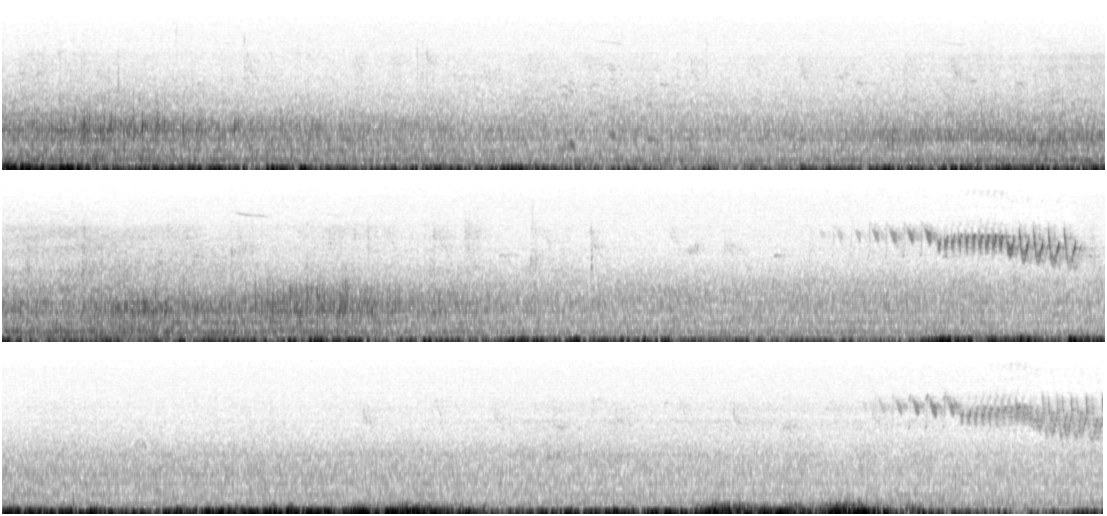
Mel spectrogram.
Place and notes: redstart at the entrance to the park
